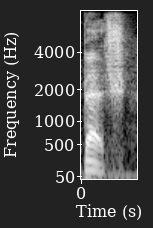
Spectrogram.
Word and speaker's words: Bethe: I think you're supposed to say her name Betch because it's Bethe, which is the Brazilian version of Beth, which I believe is Betch, but they just say it Betch on the UFC cards, and her last name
